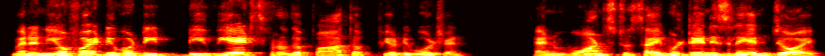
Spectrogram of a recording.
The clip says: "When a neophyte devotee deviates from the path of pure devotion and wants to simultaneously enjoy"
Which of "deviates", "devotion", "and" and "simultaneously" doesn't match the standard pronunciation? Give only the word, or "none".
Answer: none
